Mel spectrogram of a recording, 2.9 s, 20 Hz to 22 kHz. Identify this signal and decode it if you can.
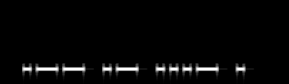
Morse code, heard as a keyed tone, about 18 wpm, 750 Hz. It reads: WAVE
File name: Morse / 18WPM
